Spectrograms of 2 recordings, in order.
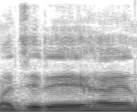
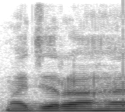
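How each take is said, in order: First: The vowel after the r is an 'e'. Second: The vowel after the r is an open 'a'. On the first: The speaker calls it right. "എന്നോതൂലേ? അങ്ങനെ ഏകാര സ്വരത്തിൽ ഉച്ചരിക്കുന്നതിന്" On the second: The speaker calls it wrong. "എന്നല്ലല്ലോ ഓത്"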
